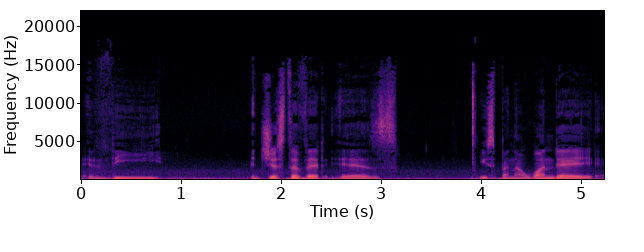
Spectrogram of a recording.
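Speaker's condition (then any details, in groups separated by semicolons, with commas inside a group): Stuttering; stuttering that comes and goes, occasional very severe episodes, voluntary stuttering a goal, finds it hard; not stuttering much during this recording, recording outdoors in Toronto backyard in cold; varies, worse when cold, usually while recording, little stuttering at stutterers meetup; prolonged sounds, blocks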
